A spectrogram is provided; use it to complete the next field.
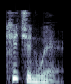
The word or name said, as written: kitchenware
